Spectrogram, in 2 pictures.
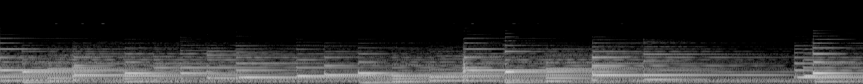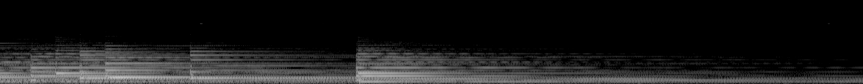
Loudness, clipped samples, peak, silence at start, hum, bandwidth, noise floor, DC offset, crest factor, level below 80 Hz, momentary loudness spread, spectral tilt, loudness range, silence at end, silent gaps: -23 LUFS; under 0.1%; -6 dBFS; 0 s; none; 7.2 kHz; -46 dBFS; under 0.1%; 18 dB; -54 dBFS; 19 LU; -10.5 dB/octave; 15 LU; 0.1 s; none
